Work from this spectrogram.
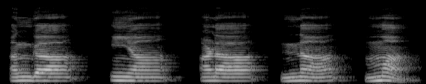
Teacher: इनका उच्चारण करते समय नासिका का भी प्रयोग किया जाता है, इसलिए नासिक्य व्यंजन कहलाते हैं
